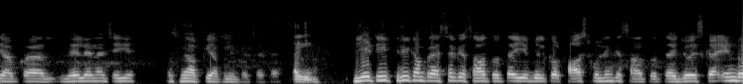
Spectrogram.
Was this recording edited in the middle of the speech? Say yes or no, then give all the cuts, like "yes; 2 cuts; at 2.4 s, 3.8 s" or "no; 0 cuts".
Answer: yes; 1 cut; at 2.5 s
